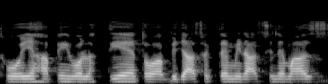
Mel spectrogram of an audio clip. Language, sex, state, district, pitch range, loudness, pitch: Hindi, male, West Bengal, Kolkata, 125-130 Hz, -18 LUFS, 125 Hz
